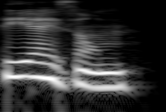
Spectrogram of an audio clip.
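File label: "liaison", British English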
